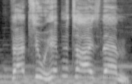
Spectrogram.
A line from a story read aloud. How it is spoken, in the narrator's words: shouted Sebastian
